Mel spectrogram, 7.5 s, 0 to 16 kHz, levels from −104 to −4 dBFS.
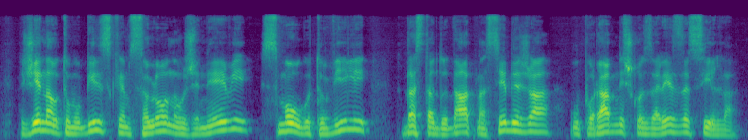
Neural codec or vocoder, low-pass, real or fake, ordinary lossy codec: codec, 24 kHz, 3 kbps, HILCodec; 10.8 kHz; fake; none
